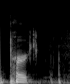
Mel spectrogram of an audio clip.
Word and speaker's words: Peart: yeah appeared okay yeah you say pert I say I've been listening to Rush my entire life I know and now is when I learned how to say his name so I took this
